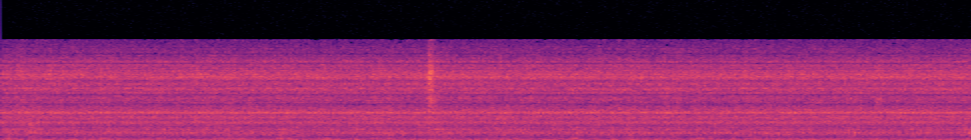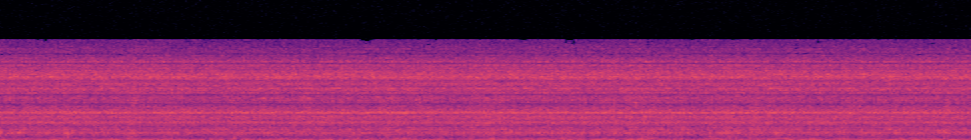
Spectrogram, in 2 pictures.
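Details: Furnace being checked for short cycling, safety switch held on, burners lit, watching for flame rollout once blower starts: steady, even low blower hum, no surging, clicking or cutting out; running normally.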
